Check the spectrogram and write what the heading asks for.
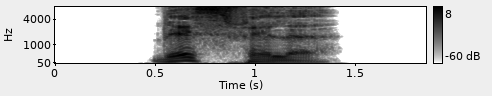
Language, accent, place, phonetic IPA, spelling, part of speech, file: German, Germany, Berlin, [ˈvɛsˌfɛlə], Wesfälle, noun, De-Wesfälle.ogg
- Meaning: nominative/accusative/genitive plural of Wesfall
